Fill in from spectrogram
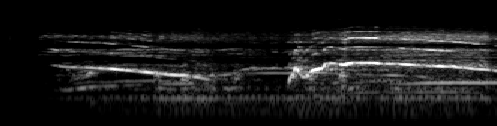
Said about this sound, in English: I wish that coyote quit yowling. It's fretting them.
